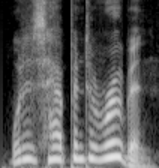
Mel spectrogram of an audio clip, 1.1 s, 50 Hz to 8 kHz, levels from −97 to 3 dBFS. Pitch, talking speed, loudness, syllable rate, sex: 185 Hz, 280 wpm, -16 LUFS, 8.6 syllables/s, male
